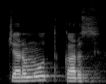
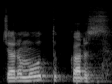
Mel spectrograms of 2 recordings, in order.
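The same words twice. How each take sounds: The two takes are said the same way.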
